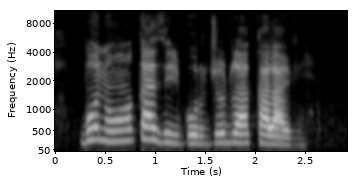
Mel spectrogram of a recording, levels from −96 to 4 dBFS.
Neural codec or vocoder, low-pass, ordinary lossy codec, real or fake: none; 9.9 kHz; Opus, 16 kbps; real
